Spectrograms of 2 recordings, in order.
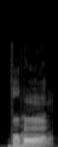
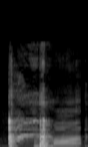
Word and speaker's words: Vermont: two three say it Vermont Vermont Vermont you don't pronounce the T you don't pronounce the T it's like a rest at the end Vermont how do you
